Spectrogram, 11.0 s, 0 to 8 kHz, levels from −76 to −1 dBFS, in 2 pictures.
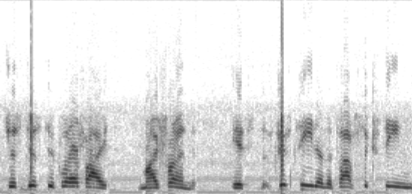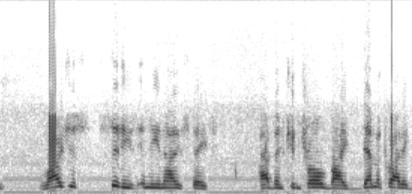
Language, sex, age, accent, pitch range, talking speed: English, male, 60-79, American, 95-145 Hz, 130 wpm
